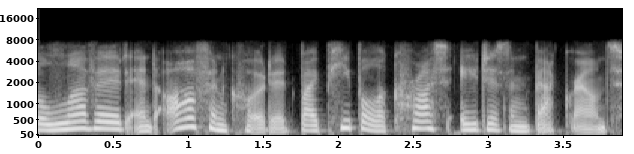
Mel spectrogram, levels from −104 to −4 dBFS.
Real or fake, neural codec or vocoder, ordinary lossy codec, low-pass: real; none; Opus, 24 kbps; 7.2 kHz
